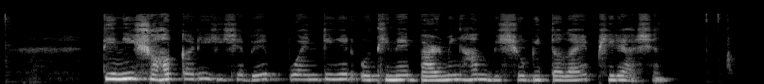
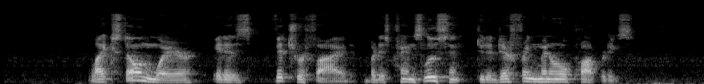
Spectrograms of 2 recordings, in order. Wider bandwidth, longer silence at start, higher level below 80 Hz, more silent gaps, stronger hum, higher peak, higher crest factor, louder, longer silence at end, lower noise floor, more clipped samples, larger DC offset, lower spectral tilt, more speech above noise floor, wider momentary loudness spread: about the same, 11.5 kHz vs 11.5 kHz; first, 1.05 s vs 0.9 s; second, -66 dBFS vs -56 dBFS; neither; neither; about the same, -6 dBFS vs -4 dBFS; about the same, 18 dB vs 18 dB; about the same, -23 LUFS vs -22 LUFS; about the same, 0.35 s vs 0.45 s; second, -57 dBFS vs -61 dBFS; neither; neither; about the same, -5 dB/octave vs -6 dB/octave; second, 34 dB vs 40 dB; about the same, 14 LU vs 12 LU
